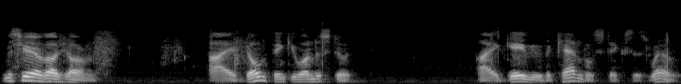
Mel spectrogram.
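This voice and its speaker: A man playing a dignified, forgiving old bishop in a 1930s radio drama, calm and measured. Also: medium pitch, slight background noise, close to an everyday voice. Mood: gently insistent. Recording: muffled vintage 1930s radio recording.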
